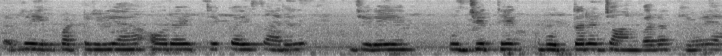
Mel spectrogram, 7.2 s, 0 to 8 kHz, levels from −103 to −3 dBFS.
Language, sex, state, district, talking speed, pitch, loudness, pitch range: Punjabi, female, Punjab, Pathankot, 125 wpm, 255 Hz, -15 LUFS, 245-265 Hz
